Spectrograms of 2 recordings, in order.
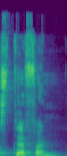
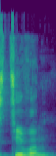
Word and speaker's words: Stephen: Some people do pronounce this word as Stephen or Stefan. Please the right pronunciation of this word is Steven. It is not for sound. Even though we spell it as s T E P H E N, the right pronunciation is Steven and not Stefan or Stefan.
